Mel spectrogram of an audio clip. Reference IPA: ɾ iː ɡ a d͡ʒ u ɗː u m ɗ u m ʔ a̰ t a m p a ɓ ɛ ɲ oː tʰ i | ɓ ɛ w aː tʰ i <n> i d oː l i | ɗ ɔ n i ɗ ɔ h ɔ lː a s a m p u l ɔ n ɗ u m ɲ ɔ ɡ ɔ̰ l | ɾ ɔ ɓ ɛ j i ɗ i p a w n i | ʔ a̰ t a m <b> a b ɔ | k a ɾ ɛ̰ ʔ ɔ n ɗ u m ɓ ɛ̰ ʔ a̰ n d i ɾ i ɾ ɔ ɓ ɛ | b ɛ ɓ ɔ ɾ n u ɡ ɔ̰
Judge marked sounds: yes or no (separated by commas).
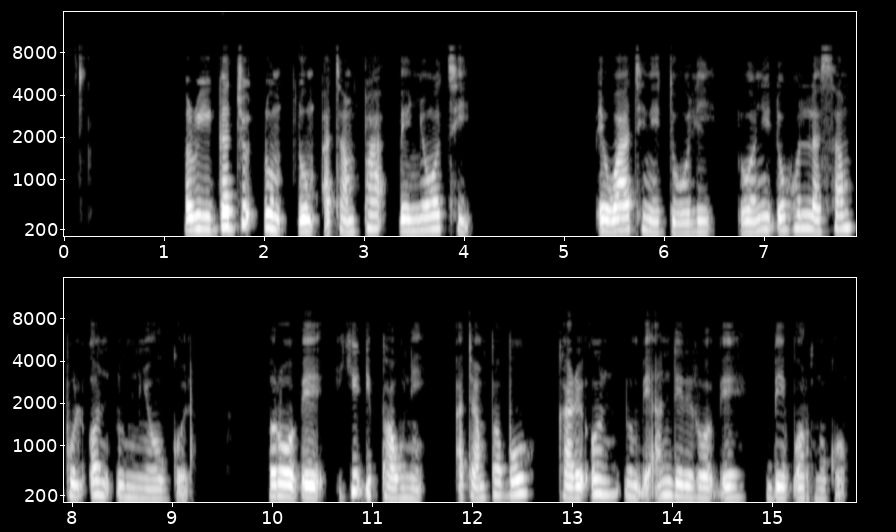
yes, no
